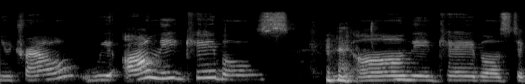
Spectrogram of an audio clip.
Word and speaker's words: cable: We all need cables. We all need cables to connect our phones and charge our stuff up, right? So, cable. Cable. Cable. You need to pronounce the E at the end.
